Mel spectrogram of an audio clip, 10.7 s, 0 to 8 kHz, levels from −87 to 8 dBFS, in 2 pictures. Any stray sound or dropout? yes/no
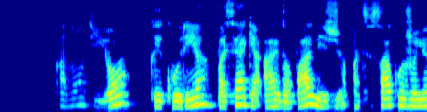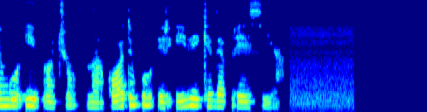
no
